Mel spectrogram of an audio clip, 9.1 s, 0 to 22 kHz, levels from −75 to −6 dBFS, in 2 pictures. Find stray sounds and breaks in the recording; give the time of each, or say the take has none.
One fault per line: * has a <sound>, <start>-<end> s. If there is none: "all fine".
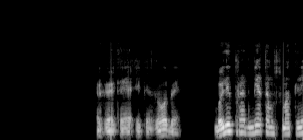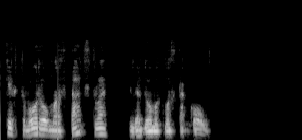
* has a dropout, 4.5-4.6 s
